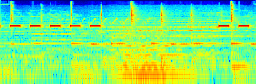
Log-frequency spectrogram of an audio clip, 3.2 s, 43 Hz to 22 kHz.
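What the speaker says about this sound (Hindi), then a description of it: "इस बॉक्स का टेम्परेचर बढ़ रहा है और ये उसी का अलार्म है।" A temperature alarm on a box that should stay at -24 to -30 degrees beeps in short, evenly spaced high-pitched bursts, loud and close over a background of music, with no talk.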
